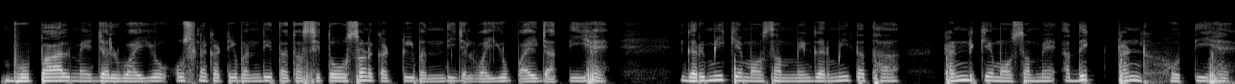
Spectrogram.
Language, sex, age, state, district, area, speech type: Hindi, male, 18-30, Madhya Pradesh, Bhopal, rural, spontaneous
